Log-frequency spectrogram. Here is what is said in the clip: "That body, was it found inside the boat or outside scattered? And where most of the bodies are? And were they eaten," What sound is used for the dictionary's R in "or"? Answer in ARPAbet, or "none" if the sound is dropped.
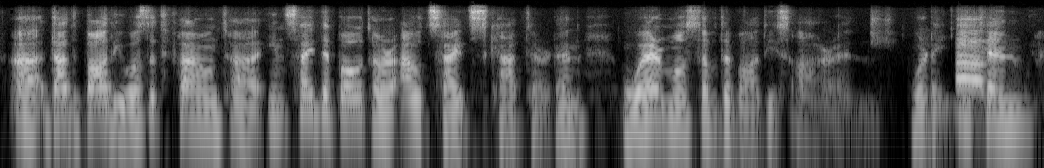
R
